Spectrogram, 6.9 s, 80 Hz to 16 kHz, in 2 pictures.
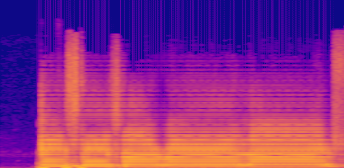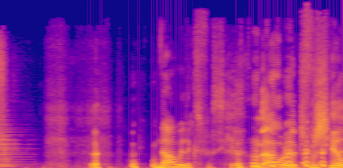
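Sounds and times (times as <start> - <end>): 
song vocals processed through a vocoder: 0.4 - 3.6
speech: 0.6 - 1.8, 4.3 - 6.8
laughter: 4.0 - 5.0, 5.7 - 6.8.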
